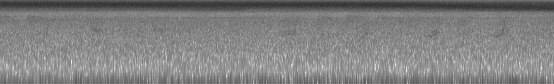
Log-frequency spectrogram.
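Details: In a pine forest at Ssanggyesa temple in Jirisan National Park, cicadas keep up a constant shrill high-pitched whine for the whole stretch, with faint scattered lower chirps and a quiet low rumble beneath.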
